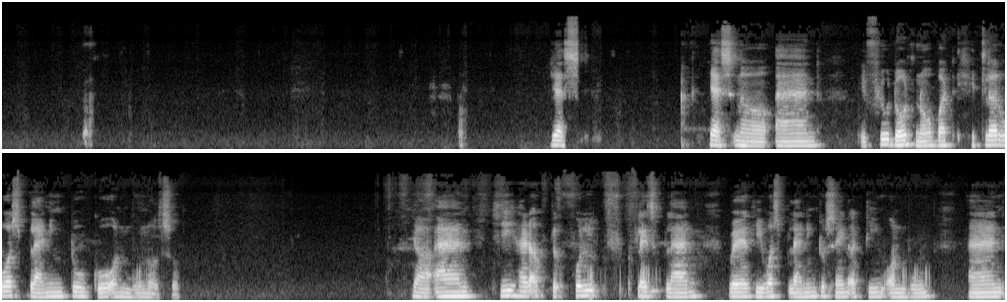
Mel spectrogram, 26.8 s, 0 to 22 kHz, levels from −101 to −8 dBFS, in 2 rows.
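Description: From the start the speech sounds dull and gurgling, with upper bands dropping in and out and a granular edge on what remains. That steady texture is MP2 compression, the sub-bands being starved of bits, likely from a low rate near 80 kbps.

Layered over this are four short bursts of DAB burbling, at 3.65–4.49 s, 15.18–15.60 s, 21.19–22.16 s just before "plan where he was", and 25.24–25.96 s just after "to send a team". Bit errors of under one percent slip past error correction and corrupt sub-band samples and scale factors, so single bands jump in level frame by frame. The result is bubbling, squelching chirps that come and go, unlike the constant dullness underneath.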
